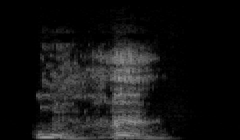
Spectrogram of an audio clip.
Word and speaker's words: Qumran: Segundo, apareceu diversos grupos, conhecidos como os apocalípticos, e tudo se concentrava nessa comunidade Qumran. Eu acho que a pronúncia correta é essa, Qumran.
